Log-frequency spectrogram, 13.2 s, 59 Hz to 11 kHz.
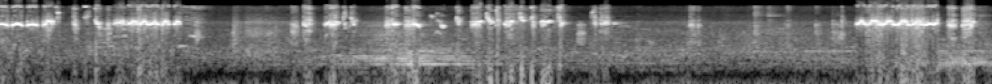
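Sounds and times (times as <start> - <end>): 
Bali myna giving harsh chattering calls: 0.0 - 2.8, 3.9 - 8.4, 11.2 - 13.2.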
